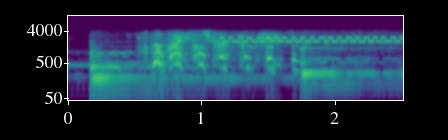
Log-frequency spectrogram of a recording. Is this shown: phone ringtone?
yes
